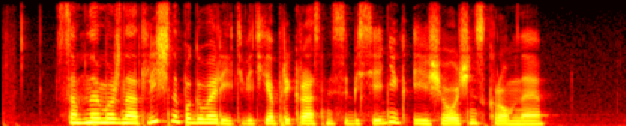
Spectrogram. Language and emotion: Russian, positive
